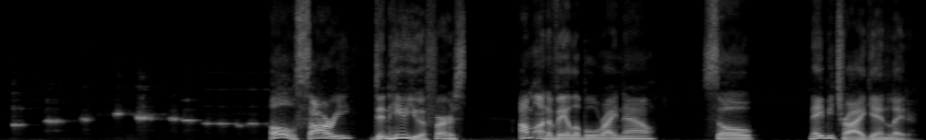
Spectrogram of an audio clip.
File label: voicemail; en-us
